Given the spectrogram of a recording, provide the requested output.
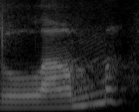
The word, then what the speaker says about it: Lam: So the seed sound for the root chakra is Lam. It's spelled Lam, but in Sanskrit we pronounce the A.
